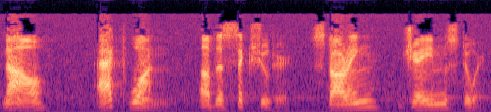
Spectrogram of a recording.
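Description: A man's voice: medium pitch, very animated, slow, noisy background. A man announcing a 1950s radio western with dramatic, scripted delivery. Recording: muffled old radio recording, loud music.

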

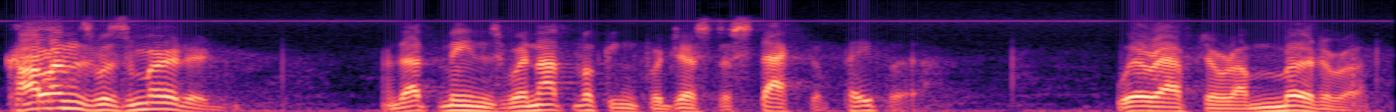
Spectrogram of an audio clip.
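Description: An actor playing a brisk, commanding police lieutenant in a 1940s radio mystery, heard over a tinny old broadcast. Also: male voice, mid-range voice, lively intonation, noisy background, lightly acted. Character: gruff middle-aged male police lieutenant.

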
